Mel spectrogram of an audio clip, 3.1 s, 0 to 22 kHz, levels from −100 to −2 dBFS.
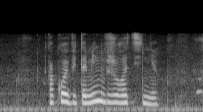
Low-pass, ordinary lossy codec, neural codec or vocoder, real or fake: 7.2 kHz; Opus, 64 kbps; none; real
